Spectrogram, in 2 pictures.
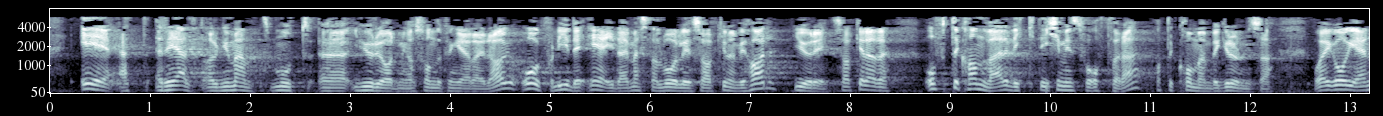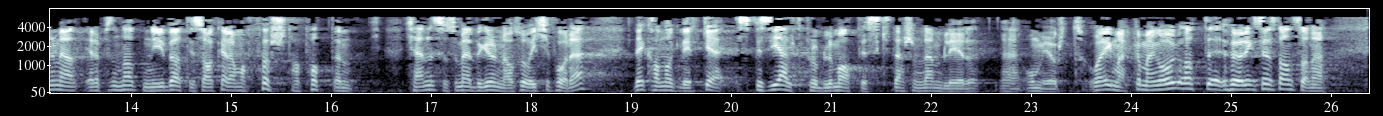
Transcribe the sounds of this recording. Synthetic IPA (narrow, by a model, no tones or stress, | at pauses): ɛɛt̪ɾɛɛlt̪ʰɑɾɡʉmɛnt̪mut̪jʉːɾɪɔɾɖ̪nɪŋɑsɔnd̪ɛfʉŋɡeːɾəɾɪd̪ɑːɡɔɡfɔɖiːd̪ɛʔɛɾɪd̪æɪmɛst̪ɑlʋoːɾɭɪəsɑːkənəʋɪɦɑɾjʉːɾɪsɑːkəɾæɾə | ʔɔft̪əkʰɑnʋæːɾəʋɪkt̪ɪɪçːəmɪnst̪fɔɾɔfːəɾəɑt̪̚d̪ɛkʰɔmːəɾæɪnbəɡɾʉnːəlsə̰ɔɛɡoːɡeːnɪmɛɑt̪ɾɛpɾəsənt̪ʰɑnt̪nːyːbøt̪ɪsɑːkəɾæɾmɔfœʂʈhɑɾfɔt̪ʰːɛn | çɛnːəlsəsɔmæɾbəɡɾʉnːɑɔsɔɪçːəfoːɖɛd̪ɛkʰɑnːɔkːʋɪɾkəspɛsɪɛlt̪pʰɾʊblɛmɑːt̪ɪskd̪æʂɔmd̪ɛnblɪɾ | ʊmjʊɾt̪ɔ̰ɛɡmæɾkəɾmɛɡoːɡɑt̪ɦøːɾɪŋsɪnst̪ɑnsənə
